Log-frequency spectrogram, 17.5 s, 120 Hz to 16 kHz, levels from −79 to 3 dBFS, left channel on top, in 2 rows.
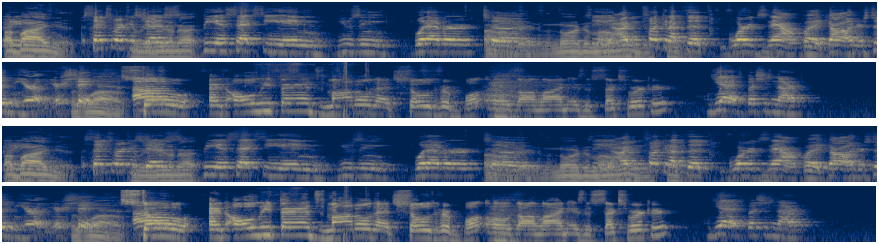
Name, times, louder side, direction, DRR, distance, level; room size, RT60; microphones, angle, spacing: voice 1, 0.0-0.7 1.3-1.9 4.8-6.4 6.7-6.8 9.4-9.9 13.6-14.1, left 2 dB, 20° left, 0.5 m, -30 dB
voice 2, 0.9-3.8 4.1-5.3 5.9-7.0 7.3-10.4 15.8-16.8, left 3 dB, 75° left, 2.4 m, -25 dB
voice 3, 9.9-15.4, right 6 dB, 55° right, 0.7 m, -26 dB
9.9 x 7.6 x 5.1 m
head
